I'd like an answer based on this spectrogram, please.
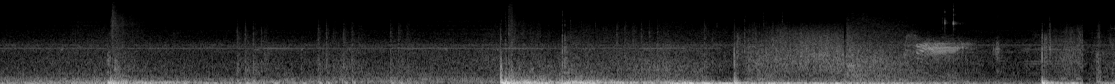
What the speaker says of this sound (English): I sent a missile myself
